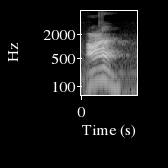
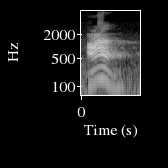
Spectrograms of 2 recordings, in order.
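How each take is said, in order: First: It is said with the mouth nearly closed. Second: It is said with the mouth nearly closed.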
